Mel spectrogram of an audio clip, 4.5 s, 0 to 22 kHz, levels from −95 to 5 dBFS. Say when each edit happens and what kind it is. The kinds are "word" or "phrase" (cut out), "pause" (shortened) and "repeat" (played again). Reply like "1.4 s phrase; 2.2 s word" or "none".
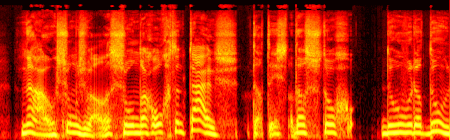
2.9 s word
